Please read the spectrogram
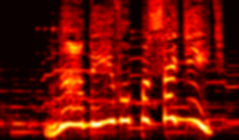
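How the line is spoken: Terrified scream. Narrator (Russian): в ужасе закричала Карамелька

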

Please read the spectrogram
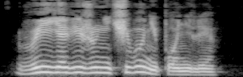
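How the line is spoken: Dry remark. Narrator (Russian): сухо заметил

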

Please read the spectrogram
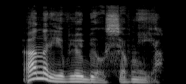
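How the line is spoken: Quiet. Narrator (Russian): сказал он тихо

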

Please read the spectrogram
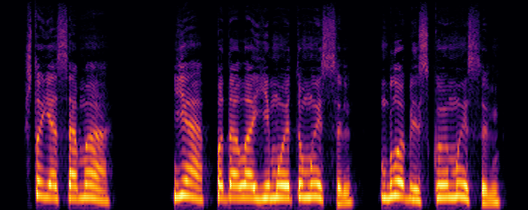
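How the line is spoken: Sobbing again. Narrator (Russian): снова всхлипнула Вивьен

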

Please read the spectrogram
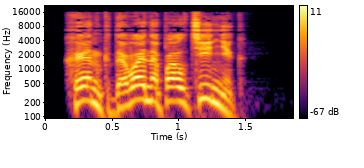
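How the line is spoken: Shouted while running. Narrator (Russian): крикнул я еще на бегу

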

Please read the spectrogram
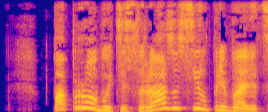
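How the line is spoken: Cheerful. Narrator (Russian): весело сказала

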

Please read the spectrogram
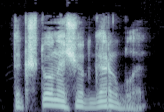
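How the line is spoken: Sharp question. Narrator (Russian): резко спросил Лафаэт

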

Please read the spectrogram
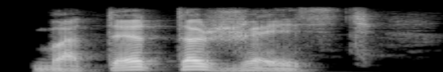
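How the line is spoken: Devil grumbling. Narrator (Russian): проворчал дьявол

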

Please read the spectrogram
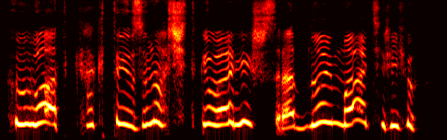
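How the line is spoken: Spoken through sobs. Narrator (Russian): вымолвила она сквозь рыдание

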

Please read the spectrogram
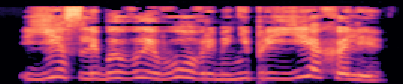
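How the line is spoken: Sobbing. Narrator (Russian): всхлипывает Амалия

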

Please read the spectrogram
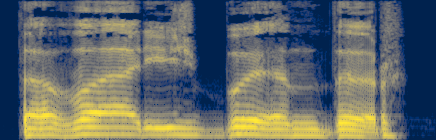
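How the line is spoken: Muttering. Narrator (Russian): пробормотал предводитель

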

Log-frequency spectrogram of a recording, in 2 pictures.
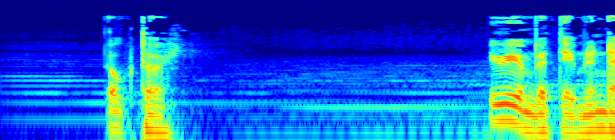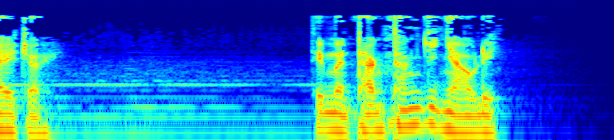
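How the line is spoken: Cold. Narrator (Vietnamese): Long lạnh lùng nói

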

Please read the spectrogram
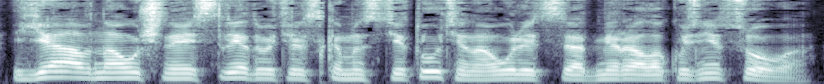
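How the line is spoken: Quick speech. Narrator (Russian): быстро произнесла Зорина

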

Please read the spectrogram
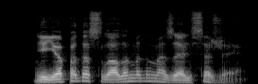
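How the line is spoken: Dry remark. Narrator (Russian): Красавица Лиза сухо заметила

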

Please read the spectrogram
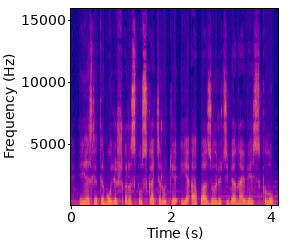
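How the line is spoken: Quiet. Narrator (Russian): Настя негромко сказала

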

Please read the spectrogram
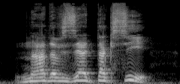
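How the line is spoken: Hoarse exclamation. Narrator (Russian): Опять хрипло воскликнул он

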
